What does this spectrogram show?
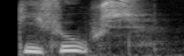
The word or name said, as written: diffus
